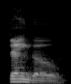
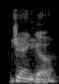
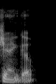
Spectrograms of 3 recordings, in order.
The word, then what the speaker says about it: Django: Um was Will Smith said can the Django I said it wrong. Django Jango just Jango be more of a western romance.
